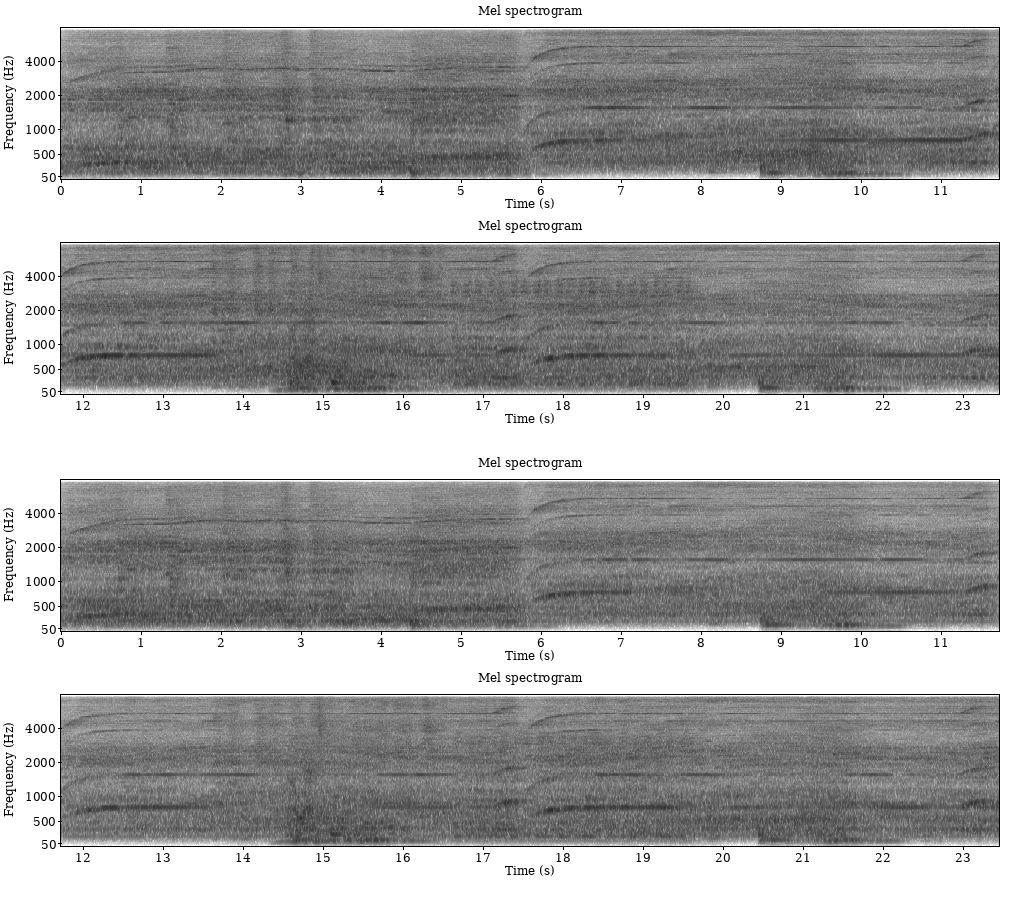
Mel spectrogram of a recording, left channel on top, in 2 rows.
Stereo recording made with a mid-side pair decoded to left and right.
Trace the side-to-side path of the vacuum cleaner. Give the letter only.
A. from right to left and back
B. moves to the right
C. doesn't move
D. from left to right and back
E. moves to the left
A.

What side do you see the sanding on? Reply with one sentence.
In this clip you hear the sanding on the left.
